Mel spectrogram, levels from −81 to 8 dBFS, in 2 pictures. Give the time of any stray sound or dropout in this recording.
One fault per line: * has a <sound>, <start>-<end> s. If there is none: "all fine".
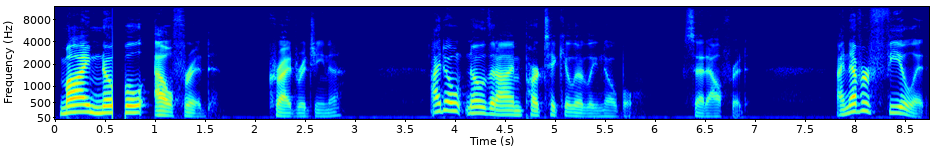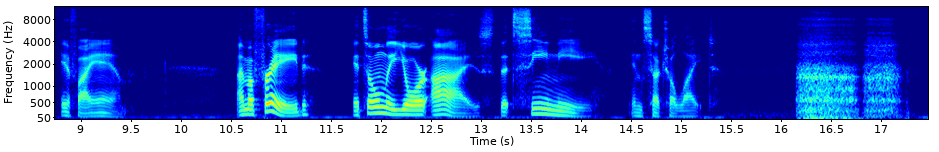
* has a dropout, 0.6-0.7 s
* has a breath, 16.1-17.3 s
